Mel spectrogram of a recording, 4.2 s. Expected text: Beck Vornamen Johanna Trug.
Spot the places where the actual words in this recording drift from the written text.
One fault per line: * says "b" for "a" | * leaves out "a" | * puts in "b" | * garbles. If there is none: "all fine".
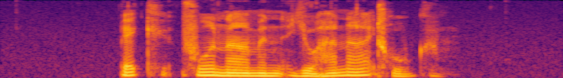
all fine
